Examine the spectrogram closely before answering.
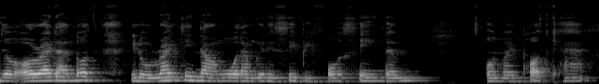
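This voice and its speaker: A woman speaks at a moderate pace with a very deep, low pitch. Audible room echo surrounds her voice. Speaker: podcast host. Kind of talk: unscripted monologue.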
